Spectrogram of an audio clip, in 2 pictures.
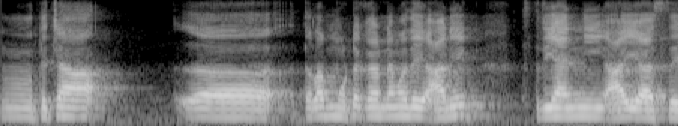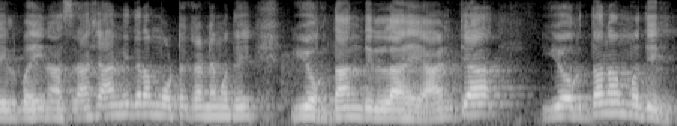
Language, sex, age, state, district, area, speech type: Marathi, male, 30-45, Maharashtra, Satara, urban, spontaneous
